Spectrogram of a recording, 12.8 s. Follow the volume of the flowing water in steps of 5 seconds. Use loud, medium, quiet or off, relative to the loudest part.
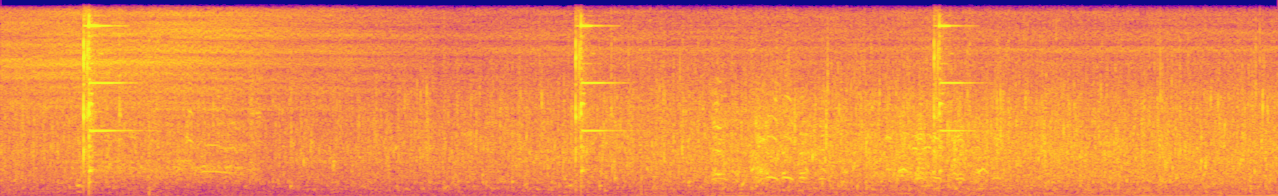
medium, loud, loud.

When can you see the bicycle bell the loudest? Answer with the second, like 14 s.
1 s.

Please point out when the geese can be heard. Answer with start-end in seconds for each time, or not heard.
0.8-2.6, 7.1-10.0.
